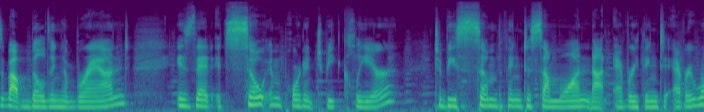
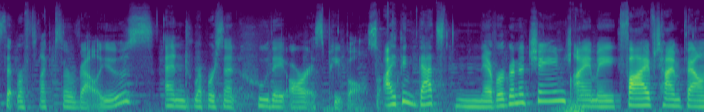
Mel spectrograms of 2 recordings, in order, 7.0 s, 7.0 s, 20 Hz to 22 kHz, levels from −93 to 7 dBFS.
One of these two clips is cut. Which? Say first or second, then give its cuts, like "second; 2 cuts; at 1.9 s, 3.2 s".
second; 2 cuts; at 1.5 s, 5.7 s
